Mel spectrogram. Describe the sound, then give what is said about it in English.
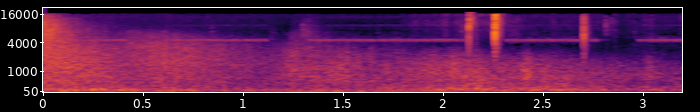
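A loud, deep explosion rumble roars continuously, heavy, with a few sharp crackling snaps near the end and a thin high-pitched whine running underneath; an explosion at night followed by roaring flames. “We managed to drag the guard who had returned to bleary semi-consciousness a safe distance away before the explosion lit up the night.”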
